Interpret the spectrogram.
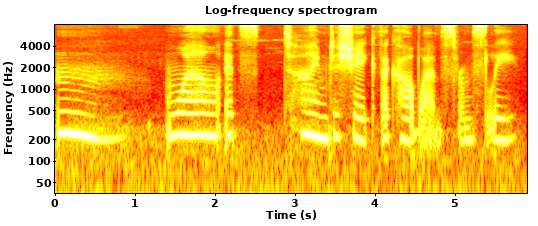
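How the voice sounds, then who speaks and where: A woman playing a young female court necromancer who is tenderly affectionate and playful with her lover, speaking softly and often in a whisper for an ASMR roleplay. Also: a little high, flat delivery, very slow, exaggerated voice. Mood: tender, teasing. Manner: soft, intimate, often whispered.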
